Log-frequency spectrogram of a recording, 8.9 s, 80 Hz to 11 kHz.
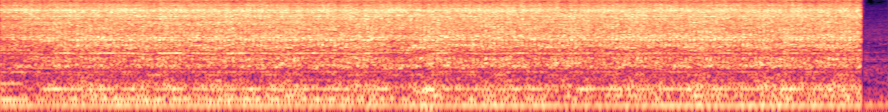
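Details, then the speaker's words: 7x14 two-speed mini lathe after motor upgrade and gear reinstall, running: busy metallic rattle and whir over motor hum with uneven chatter, smoother than before but gears sound poorly meshed, "getting ready to blow." "I can hear those gears getting ready to blow."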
